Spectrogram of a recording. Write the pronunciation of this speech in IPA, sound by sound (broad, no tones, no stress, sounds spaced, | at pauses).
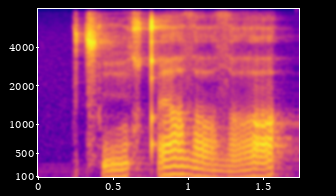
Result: t͡sʼ ũː χ qʼ iː ðˤ ɯː ðˤ ɑ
